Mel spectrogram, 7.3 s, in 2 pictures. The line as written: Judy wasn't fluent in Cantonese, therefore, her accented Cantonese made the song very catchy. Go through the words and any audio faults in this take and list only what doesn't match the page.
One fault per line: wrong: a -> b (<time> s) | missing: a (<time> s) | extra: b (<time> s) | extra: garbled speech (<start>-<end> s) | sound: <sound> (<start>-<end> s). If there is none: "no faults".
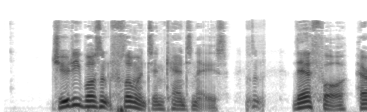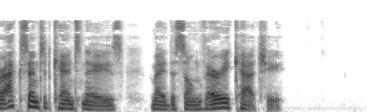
sound: laugh (2.5-2.7 s)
